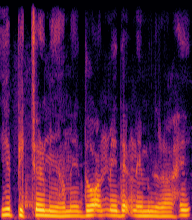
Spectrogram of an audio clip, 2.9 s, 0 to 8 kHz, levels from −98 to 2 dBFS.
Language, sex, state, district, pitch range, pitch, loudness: Hindi, male, Arunachal Pradesh, Longding, 165-190 Hz, 180 Hz, -15 LUFS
